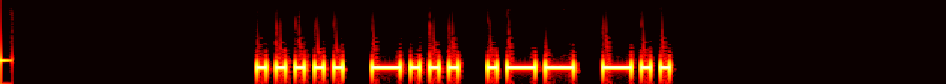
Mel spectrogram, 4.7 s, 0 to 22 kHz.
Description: Morse code, heard as a keyed tone, about 25 wpm, 700 Hz. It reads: 5BWD
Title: Four Challenging Letter-Number Combinations 25wpm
